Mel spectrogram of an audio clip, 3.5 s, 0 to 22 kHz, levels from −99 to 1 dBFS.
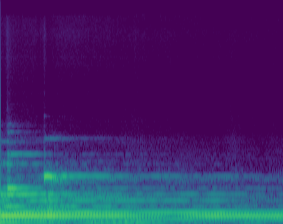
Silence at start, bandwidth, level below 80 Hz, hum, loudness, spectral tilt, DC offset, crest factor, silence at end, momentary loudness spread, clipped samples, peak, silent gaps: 0 s; 1.8 kHz; -44 dBFS; none; -32 LUFS; -13.5 dB/octave; under 0.1%; 14 dB; 0 s; 11 LU; under 0.1%; -16 dBFS; none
